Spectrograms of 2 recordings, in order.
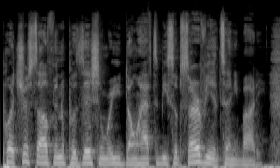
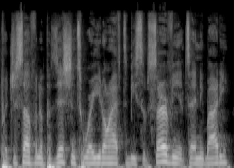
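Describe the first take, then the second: First: The sentence is spoken at a slow pace. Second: The sentence is spoken at a fast pace. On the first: "let me slow it down" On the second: "if I said that fast"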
